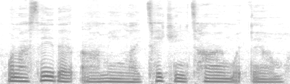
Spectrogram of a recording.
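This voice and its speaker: A woman in her thirties with a deep, gravelly voice, roughened by a cold. She talks in a warm, mellow tone and rambles as she goes, dropping in ums and checking in with "right?" A washing machine hums faintly behind her at home. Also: fairly even intonation, normal speed, slight background noise. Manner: loose, rambling, with many ums and rhetorical "right?". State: under the weather. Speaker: spiritual vlogger. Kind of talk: casual direct-to-camera message. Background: washer running, children fussing at times.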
